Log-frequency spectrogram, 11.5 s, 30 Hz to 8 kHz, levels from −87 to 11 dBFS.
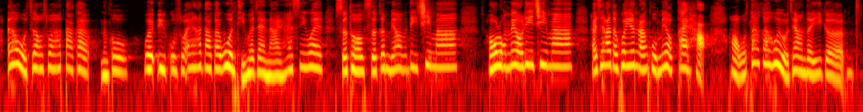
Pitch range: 200-265 Hz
